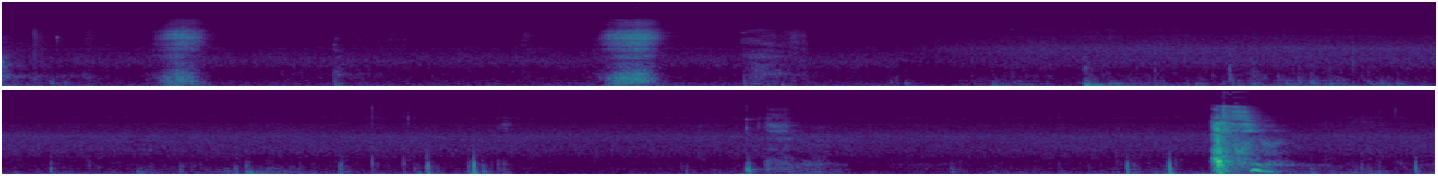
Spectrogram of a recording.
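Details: Nose bothering them recently, sneezes bigger and louder than normal, cause unknown: four sharp sneezes, the last loudest, separated by quiet rustling and a faint steady background hum.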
